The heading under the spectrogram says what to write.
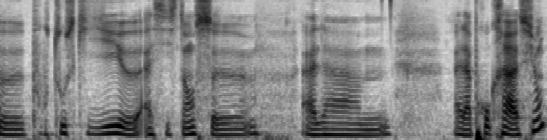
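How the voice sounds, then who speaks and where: A woman talks at a very slow pace. She uses ordinary pitch variation. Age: 40s. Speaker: podcast guest sharing life story. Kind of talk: testimony. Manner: halting, many hesitations.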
